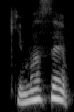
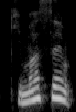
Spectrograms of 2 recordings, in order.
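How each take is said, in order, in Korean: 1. 마지막 비음은 'ng'와 'n' 사이 소리예요. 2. 마지막 비음은 'ng'와 'n' 사이 소리예요.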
